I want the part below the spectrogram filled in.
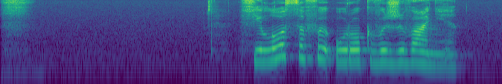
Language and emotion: Russian, neutral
